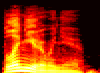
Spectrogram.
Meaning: 1. planning 2. glide, gliding
- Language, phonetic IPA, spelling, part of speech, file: Russian, [pɫɐˈnʲirəvənʲɪje], планирование, noun, Ru-планирование.ogg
